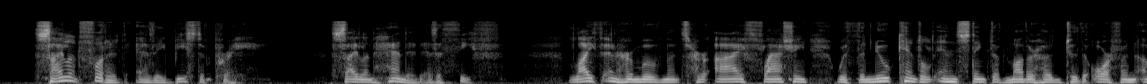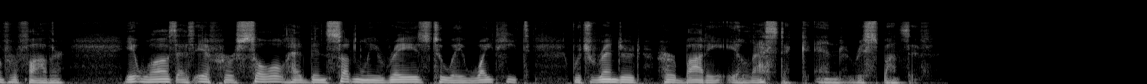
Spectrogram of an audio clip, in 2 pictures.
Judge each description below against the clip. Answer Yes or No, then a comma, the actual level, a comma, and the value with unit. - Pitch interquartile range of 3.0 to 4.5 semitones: Yes, average, 3.6 semitones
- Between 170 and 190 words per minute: No, average, 140 wpm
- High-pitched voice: No, low, 110 Hz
